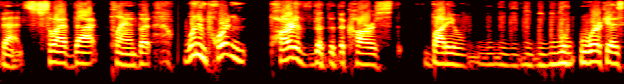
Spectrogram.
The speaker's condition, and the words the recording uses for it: Stuttering. But I'm going to go more personal here, and because I stutter, and I've stuttered my whole life, so that's been this constant thing to have to kind of overcome or work through, because I do teach,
